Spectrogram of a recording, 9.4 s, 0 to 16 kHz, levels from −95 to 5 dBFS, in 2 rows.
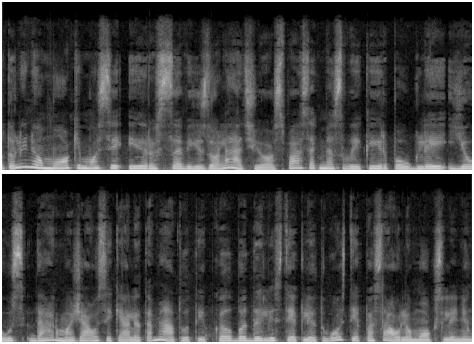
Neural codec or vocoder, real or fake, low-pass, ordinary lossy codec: none; real; 14.4 kHz; AAC, 64 kbps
